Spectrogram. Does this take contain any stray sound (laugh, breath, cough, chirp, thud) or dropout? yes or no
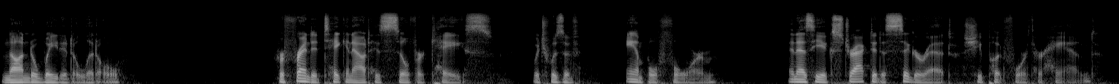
no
